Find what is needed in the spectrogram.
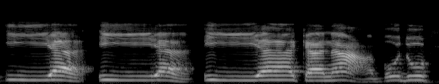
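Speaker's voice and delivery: iya and iyyaka with thin light vowels; light Quranic recitation. Shown as a demonstration. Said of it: "harful hamzah tipis".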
